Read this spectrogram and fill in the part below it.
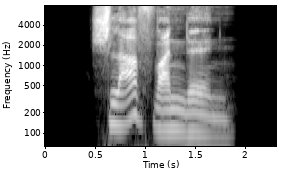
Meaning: to sleepwalk
- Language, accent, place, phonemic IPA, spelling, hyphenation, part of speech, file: German, Germany, Berlin, /ˈʃlaːfˌvandl̩n/, schlafwandeln, schlaf‧wan‧deln, verb, De-schlafwandeln.ogg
